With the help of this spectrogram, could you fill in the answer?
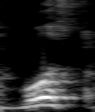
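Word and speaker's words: ghost: अन्यथा कहीं कहीं GH का प्रोनाउंसिएशन ग से भी निकल करके सामने आता है, जैसे घोस्ट, तो घोस्ट है लेकिन घोस्ट नहीं पढ़ते हैं, गोस्ट पढ़ते हैं, गोस्ट, गोस्ट।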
